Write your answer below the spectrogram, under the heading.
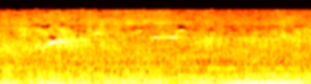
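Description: Birds chirp softly and sparsely, a few brief high tweets rising over a steady low ambient hum, with no voices present.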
